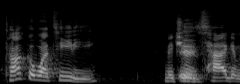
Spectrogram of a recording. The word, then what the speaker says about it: Taika Waititi: How do you pronounce it, please? Taika Waititi? Taika Waititi. I wasn't that far off. Taika Waitata? Taika Waititi.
